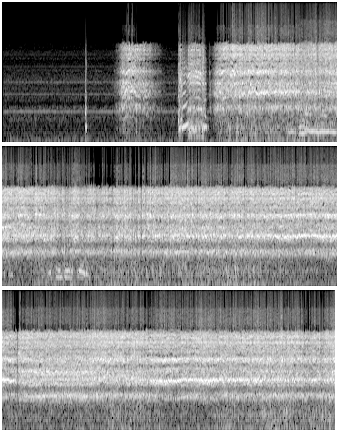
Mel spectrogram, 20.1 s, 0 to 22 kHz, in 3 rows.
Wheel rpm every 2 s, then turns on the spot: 0, 10, 170, 230, 230, 230, 220, 220, 220, 230.
none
